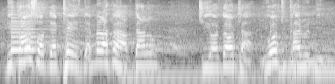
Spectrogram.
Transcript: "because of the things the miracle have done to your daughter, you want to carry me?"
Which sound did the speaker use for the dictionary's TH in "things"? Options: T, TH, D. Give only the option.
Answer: T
